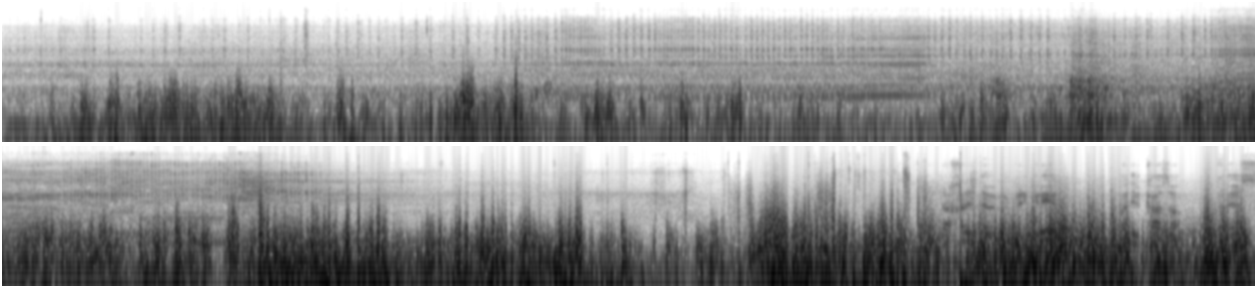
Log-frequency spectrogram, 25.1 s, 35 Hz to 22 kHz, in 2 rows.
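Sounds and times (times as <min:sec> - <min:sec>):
small motorcycle engine running: 0:00.0 - 0:18.8.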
